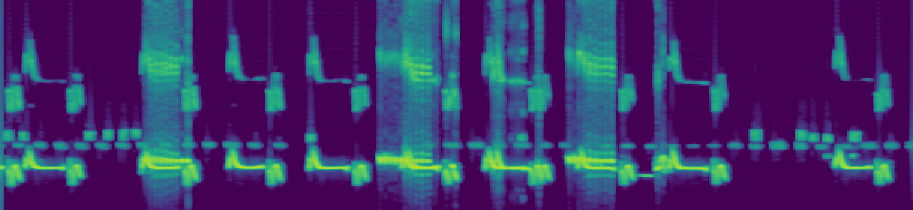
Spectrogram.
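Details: Male and female prinias singing actively, recorded as a lure for birds: repeated high chirping phrases, each a sharp note sliding into a level whistle and then a short dropping tail, with faint buzzy notes in the background.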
